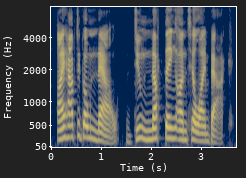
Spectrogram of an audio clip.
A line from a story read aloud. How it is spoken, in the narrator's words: he added to Stannis fiercely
